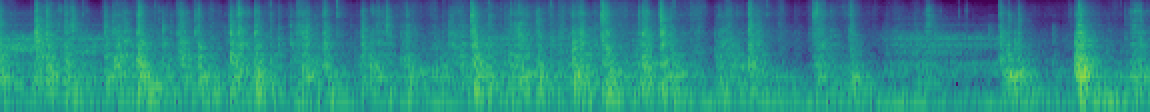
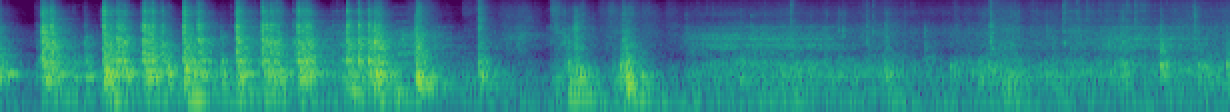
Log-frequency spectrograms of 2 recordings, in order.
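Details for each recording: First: Hand-crank window regulator after caked-up old grease was cleaned off the crank and track: quick, repeated soft rolling strokes with no binding or grinding; window travels freely and rolls much better than before cleaning. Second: Car window track after cleaning old caked grease and regreasing: gritty, uneven crunching and clicking while glass travels, then quieter, rolling much better than before; window regulator track crunching.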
